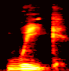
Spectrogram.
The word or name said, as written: week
